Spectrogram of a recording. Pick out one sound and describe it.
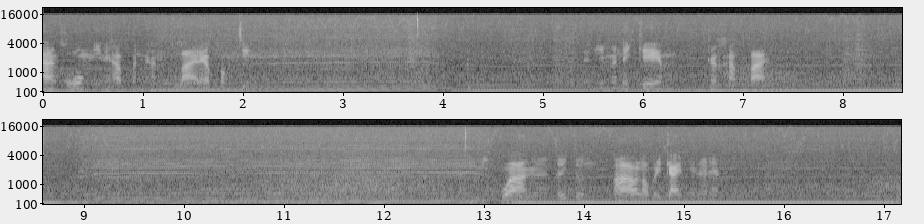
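A car engine hums steadily, dropping in pitch as it shifts gears.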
